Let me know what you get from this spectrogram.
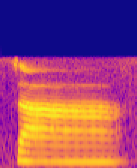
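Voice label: "zaa6", Cantonese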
